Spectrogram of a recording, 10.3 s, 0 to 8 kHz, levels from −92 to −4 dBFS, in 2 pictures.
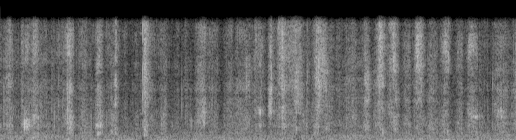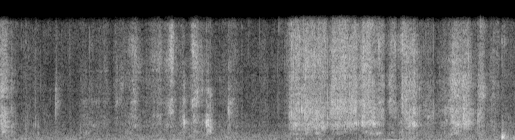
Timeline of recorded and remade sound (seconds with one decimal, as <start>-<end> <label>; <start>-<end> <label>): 0.0-6.7 recorded; 6.7-7.3 remade; 7.3-10.3 recorded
